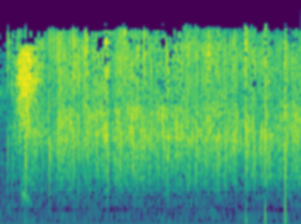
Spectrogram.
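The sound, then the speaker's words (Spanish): Steady applause from a crowd for the game Microsoft Flying Simulator, a dense wash of clapping that holds at an even level for about three seconds, with a few sharper individual claps standing out near the end. “Un aplauso para el Flying Simulator porque decir lo que ha supuesto, ¿no?”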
